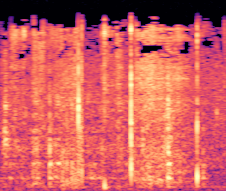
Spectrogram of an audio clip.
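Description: Several light, quiet taps and clicks of a small plastic Littlest Pet Shop figure being set down and moved about on a wooden tabletop.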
